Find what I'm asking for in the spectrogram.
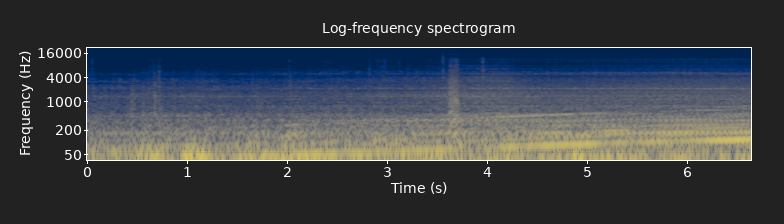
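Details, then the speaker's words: Dodge Ram 3500 with rebuilt Mercedes G56 manual transmission and new clutch after mouse damage, first drive through the gears: only road and engine rumble, no whine or growl; longtime gear noise now gone. "things always had a noise in it since it was almost new and I think it's I don't hear it now"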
